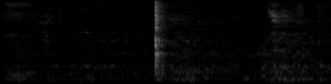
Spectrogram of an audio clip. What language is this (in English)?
Chinese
